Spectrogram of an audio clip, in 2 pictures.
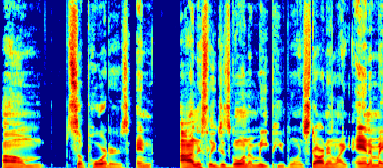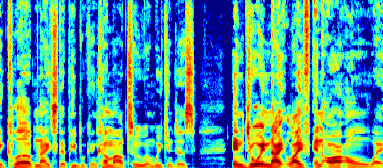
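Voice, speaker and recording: A man with a St. Louis accent speaks at a moderate pace in a fairly low pitch with fairly even intonation. The recording is very clean, with a silent background. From US Midwest, St. Louis, Missouri. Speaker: content creator and voice-over artist. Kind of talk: radio interview. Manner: casual, hesitant with fillers.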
